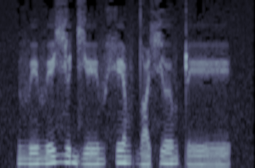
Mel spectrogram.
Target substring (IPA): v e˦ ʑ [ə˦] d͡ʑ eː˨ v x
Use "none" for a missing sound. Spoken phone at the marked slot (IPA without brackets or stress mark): ə˦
